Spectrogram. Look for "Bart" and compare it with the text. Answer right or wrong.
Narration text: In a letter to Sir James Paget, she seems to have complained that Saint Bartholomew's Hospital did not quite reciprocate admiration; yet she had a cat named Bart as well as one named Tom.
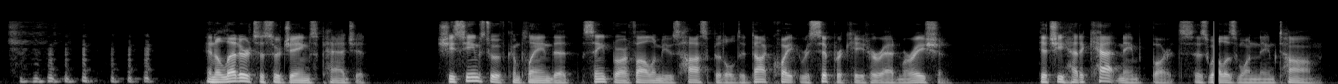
wrong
